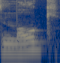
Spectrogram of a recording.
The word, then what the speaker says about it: Moog: See anybody who says Moog instead of Moog, which is meant, it's how you're meant to say it, spelt Moog, pronounced Moog.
